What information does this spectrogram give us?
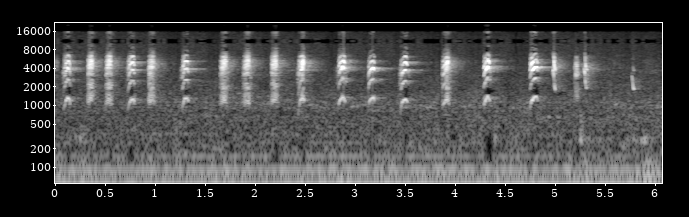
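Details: Lure call of the pied fantail: a steady run of short, sharp, downward-sliding chirps repeated about three to four times per second for six seconds, ending in a quicker, softer flurry.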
